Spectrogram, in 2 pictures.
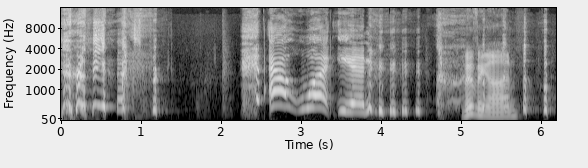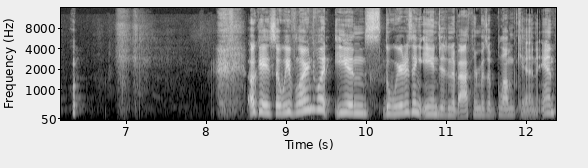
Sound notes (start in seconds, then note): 0.0 Anthony laughs; 3.8 laughs; 4.7 Anthony laughs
